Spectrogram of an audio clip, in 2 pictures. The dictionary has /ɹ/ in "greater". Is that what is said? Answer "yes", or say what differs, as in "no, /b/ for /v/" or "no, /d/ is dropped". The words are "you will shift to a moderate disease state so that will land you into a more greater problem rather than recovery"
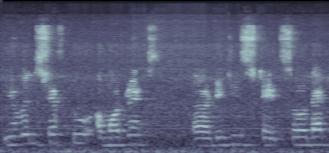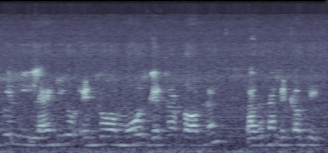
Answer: no, /ɹ/ is dropped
